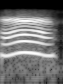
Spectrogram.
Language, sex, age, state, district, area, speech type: Santali, female, 18-30, West Bengal, Paschim Bardhaman, rural, conversation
